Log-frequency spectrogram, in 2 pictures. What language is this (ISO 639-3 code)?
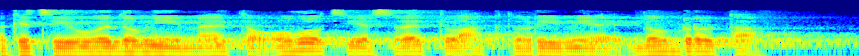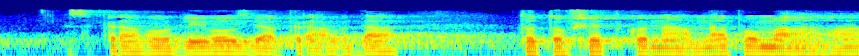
slk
